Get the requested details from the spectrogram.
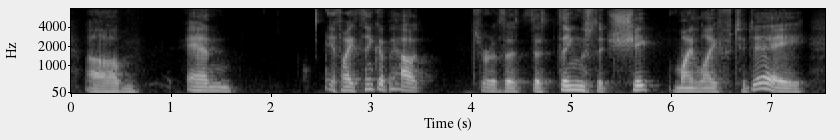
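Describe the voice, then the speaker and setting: With an American accent, the speaker talks very slowly using lively intonation. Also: man. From New York suburbs and New Jersey. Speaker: author and former Wall Street executive. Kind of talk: interview.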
